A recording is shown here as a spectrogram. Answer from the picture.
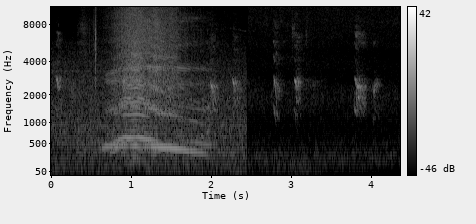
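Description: Birds calling: a loud drawn-out call that rises and falls in pitch for under two seconds, then short high chirps repeating about every half second.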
